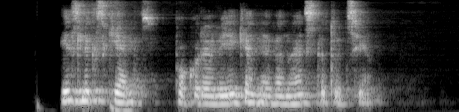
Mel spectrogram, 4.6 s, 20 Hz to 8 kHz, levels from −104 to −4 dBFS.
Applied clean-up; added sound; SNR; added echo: neural mask model DeepFilterNet 3.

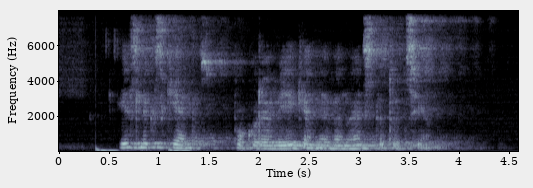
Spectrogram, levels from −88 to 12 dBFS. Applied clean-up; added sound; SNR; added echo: none; Bass drum; 12 dB; reverberation time 0.9 s.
